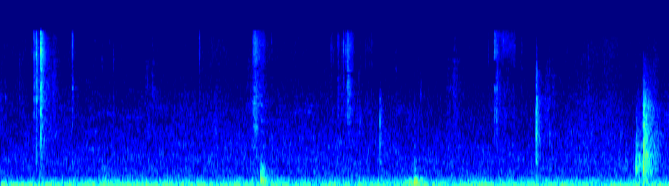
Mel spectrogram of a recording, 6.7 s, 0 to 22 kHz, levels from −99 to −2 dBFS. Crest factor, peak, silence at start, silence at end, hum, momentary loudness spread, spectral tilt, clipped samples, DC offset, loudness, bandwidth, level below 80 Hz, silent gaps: 28 dB; -30 dBFS; 0 s; 0 s; none; 10 LU; -4 dB/octave; under 0.1%; under 0.1%; -60 LUFS; 11 kHz; -60 dBFS; none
